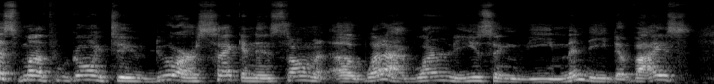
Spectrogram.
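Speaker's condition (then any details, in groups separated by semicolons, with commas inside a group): Brain injury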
